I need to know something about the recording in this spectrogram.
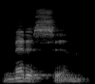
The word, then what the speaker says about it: medicine: Pronunciation is in. Medicine. Medicine. Medicine is not countable usually.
